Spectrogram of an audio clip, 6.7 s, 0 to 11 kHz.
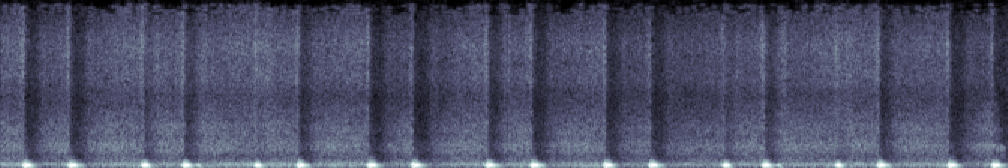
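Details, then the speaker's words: Teaching example of normal heart sounds: steady lub-dub at about 78 beats a minute; S1 from mitral (and tricuspid) valve closure, S2 from aortic (and pulmonic) closure; normal S1 and S2. "closure of the heart valves creates a pair of audible heart sounds the first sound S1 arises from closure of the mitro valve F kuspit valve closure may also contribute to"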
